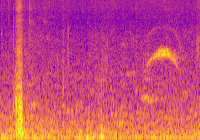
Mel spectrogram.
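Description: A clay pot scrapes and knocks lightly on a hard tabletop as it is lifted.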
